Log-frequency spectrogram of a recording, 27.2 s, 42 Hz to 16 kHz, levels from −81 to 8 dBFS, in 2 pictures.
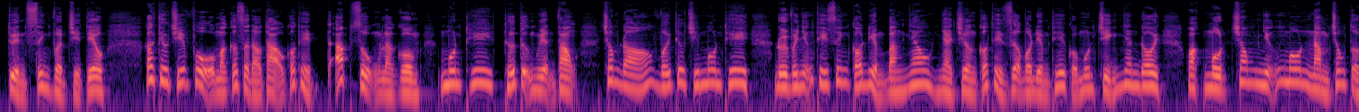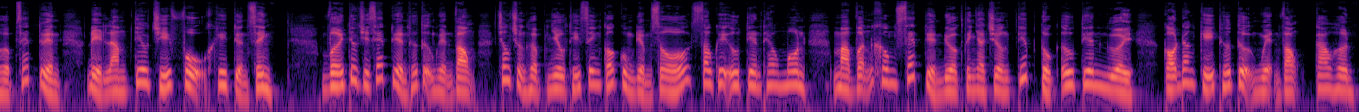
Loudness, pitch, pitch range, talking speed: -24 LUFS, 160 Hz, 130-185 Hz, 270 wpm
